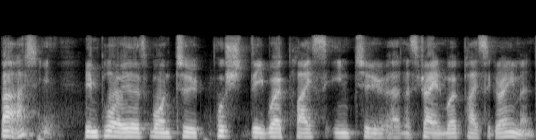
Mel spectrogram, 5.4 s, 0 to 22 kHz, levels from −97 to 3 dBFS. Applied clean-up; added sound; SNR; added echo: neural mask model DeepFilterNet 3.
